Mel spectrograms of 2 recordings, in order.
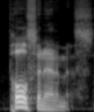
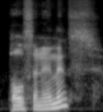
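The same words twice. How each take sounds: First: The word is pronounced in a standard way. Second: The word is pronounced in a garbled way. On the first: The speaker calls it right. "There we go" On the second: The speaker calls it wrong. "I'm mispronouncing that"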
